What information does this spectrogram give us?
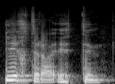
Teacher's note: vurğu gəlib düşür A saitinin üzərinə. Demək ki, vurğu sonuncu saitin üzərindədir.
